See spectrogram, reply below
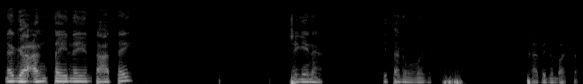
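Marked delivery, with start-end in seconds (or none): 2.9-4.3 much softer, lower, patient urging; gentle coaxing. Acted. Father softly urging son to ask, patient and gentle. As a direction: coax the question out gently.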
